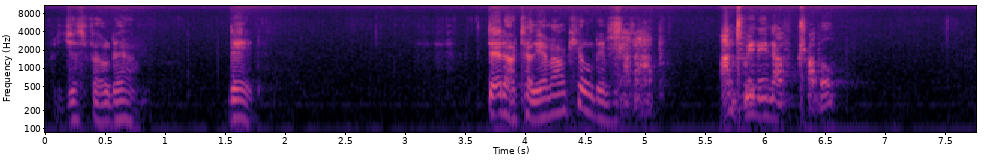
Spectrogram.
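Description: A young man speaks quietly, close by.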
